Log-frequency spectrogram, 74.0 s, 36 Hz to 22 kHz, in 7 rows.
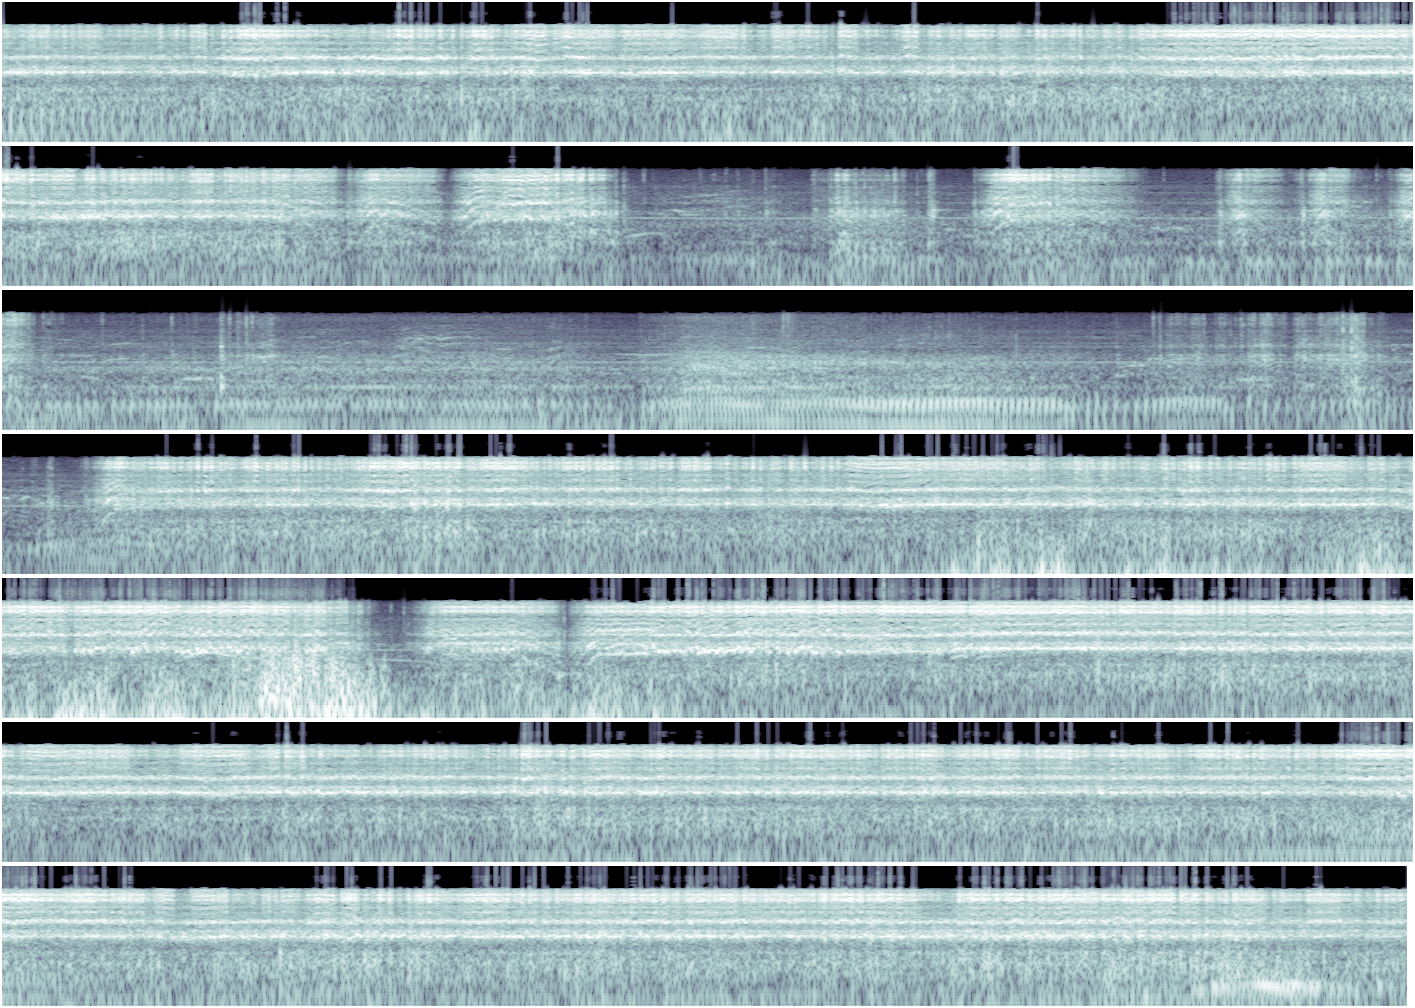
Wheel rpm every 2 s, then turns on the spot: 230, 230, 230, 230, 220, 220, 130, 80, 10, 40, 30, 0, 0, 0, 0, 20, 140, 220, 230, 220, 230, 200, 140, 130, 200, 230, 230, 230, 240, 240, 230, 230, 230, 230, 230, 230, 230.
30-32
